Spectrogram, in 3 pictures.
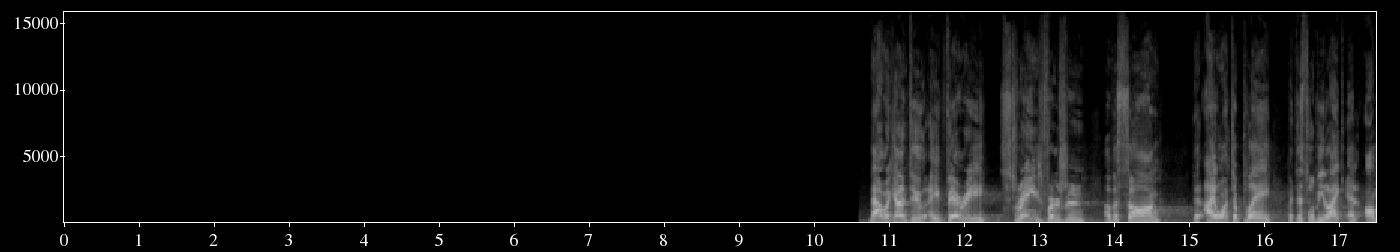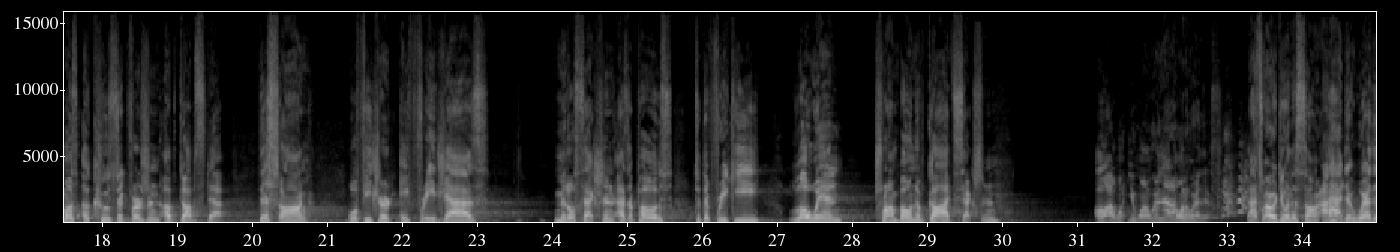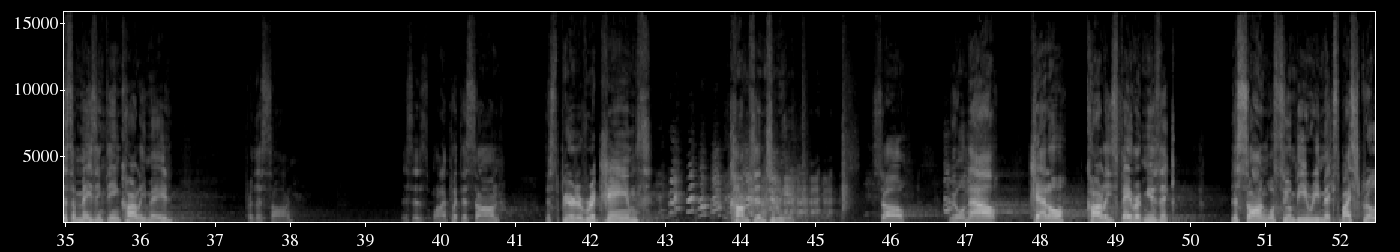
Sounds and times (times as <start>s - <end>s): Speech: 10.7s - 23.2s, 24.0s - 30.0s, 31.2s - 36.4s, 37.4s - 38.2s, 39.5s - 42.9s, 43.9s - 44.9s, 45.8s - 49.8s, 50.5s - 52.4s.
